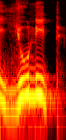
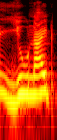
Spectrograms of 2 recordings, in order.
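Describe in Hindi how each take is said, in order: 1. दूसरे अक्षर में छोटी 'ih' ध्वनि है। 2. दूसरे अक्षर में लंबी 'eye' ध्वनि है। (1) "तो क्या पढ़ेंगे, यूनिट" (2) "इस तरह क्या है, गलत है।"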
